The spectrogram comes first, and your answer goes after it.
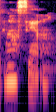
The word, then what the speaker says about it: Gnosia: Who is the Gnosia? That's how they say it in the anime, so they do pronounce the G.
